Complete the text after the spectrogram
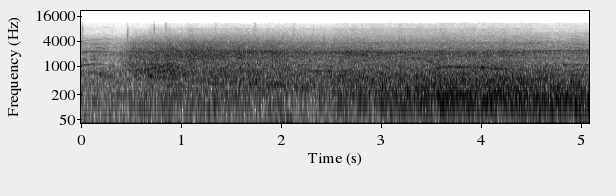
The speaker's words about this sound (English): Here comes another Jet Fighter. Right over the top of us.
